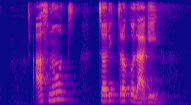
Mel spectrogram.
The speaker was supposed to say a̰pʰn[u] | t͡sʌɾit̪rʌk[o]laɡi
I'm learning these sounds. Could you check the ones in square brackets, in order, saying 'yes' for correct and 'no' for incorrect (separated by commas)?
no, yes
